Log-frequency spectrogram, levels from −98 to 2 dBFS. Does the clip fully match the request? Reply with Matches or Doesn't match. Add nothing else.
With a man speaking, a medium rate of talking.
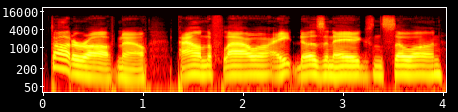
Matches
